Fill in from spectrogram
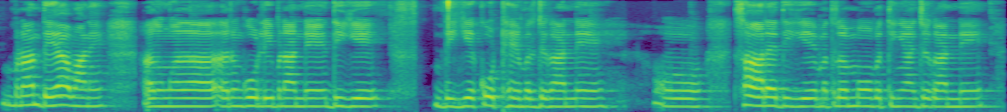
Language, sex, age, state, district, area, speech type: Dogri, female, 30-45, Jammu and Kashmir, Samba, rural, spontaneous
